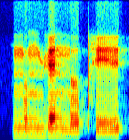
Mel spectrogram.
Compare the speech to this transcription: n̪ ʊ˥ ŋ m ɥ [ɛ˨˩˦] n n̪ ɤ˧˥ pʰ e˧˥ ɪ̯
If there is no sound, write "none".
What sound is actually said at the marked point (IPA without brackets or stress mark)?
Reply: ɛ˥˩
